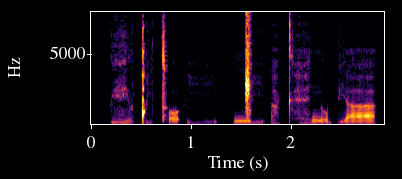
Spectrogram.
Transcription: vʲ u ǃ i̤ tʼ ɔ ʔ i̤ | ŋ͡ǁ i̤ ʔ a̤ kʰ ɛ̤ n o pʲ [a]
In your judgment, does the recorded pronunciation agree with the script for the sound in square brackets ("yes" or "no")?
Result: yes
